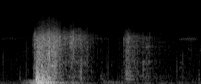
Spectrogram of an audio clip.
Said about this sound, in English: Step back, will you? Let me kick open the door.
